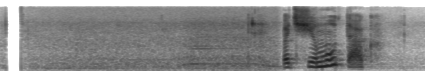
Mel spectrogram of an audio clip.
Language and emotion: Russian, neutral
